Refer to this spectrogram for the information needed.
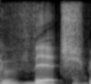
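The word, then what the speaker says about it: VVitch: It's more like Vitch because it's spelled with two V's. It's a really long, drawn-out V.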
